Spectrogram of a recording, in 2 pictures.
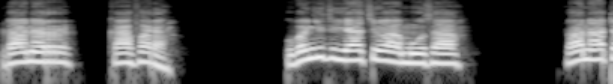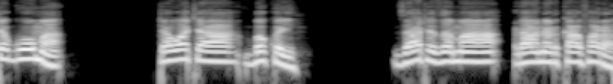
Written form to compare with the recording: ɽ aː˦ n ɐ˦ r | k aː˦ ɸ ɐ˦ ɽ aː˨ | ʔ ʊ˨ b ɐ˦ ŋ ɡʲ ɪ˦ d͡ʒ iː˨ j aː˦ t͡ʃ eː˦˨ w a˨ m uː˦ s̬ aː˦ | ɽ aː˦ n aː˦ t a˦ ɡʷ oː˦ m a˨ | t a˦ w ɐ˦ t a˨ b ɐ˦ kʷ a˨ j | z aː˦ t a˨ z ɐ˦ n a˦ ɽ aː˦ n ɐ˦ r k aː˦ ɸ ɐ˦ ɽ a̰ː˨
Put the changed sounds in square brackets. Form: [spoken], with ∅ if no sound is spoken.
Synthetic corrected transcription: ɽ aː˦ n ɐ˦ r | k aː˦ ɸ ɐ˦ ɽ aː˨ | ʔ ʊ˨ b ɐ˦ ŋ ɡʲ ɪ˦ d͡ʒ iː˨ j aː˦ t͡ʃ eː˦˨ w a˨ m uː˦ s̬ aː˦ | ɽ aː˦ n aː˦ t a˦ ɡʷ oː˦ m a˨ | t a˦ w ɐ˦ t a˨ b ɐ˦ kʷ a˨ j | z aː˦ t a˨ z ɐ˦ [m] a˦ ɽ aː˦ n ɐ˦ r k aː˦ ɸ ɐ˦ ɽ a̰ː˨

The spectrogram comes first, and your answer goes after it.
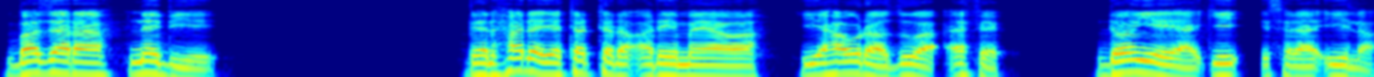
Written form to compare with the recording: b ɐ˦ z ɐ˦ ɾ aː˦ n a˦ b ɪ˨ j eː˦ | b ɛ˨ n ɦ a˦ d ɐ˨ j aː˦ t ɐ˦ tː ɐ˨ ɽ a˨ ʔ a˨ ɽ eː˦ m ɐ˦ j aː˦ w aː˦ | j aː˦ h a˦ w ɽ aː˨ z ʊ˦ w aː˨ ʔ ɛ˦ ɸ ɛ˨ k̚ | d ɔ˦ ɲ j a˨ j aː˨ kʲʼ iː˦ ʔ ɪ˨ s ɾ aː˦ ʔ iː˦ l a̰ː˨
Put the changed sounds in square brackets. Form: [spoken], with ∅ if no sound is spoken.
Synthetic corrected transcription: b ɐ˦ z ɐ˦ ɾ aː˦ n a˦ b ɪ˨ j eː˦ | b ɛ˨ n ɦ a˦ d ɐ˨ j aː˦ t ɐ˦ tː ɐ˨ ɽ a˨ ʔ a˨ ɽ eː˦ m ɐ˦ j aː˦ w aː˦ | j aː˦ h a˦ w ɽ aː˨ z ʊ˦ w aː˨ ʔ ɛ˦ ɸ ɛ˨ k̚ | d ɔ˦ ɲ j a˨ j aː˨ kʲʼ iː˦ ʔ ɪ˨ s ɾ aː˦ ʔ iː˦ l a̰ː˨

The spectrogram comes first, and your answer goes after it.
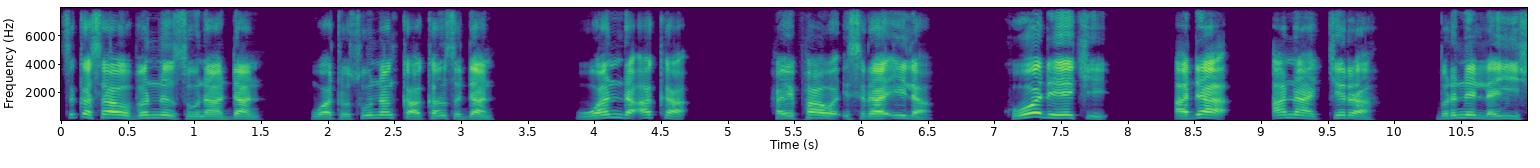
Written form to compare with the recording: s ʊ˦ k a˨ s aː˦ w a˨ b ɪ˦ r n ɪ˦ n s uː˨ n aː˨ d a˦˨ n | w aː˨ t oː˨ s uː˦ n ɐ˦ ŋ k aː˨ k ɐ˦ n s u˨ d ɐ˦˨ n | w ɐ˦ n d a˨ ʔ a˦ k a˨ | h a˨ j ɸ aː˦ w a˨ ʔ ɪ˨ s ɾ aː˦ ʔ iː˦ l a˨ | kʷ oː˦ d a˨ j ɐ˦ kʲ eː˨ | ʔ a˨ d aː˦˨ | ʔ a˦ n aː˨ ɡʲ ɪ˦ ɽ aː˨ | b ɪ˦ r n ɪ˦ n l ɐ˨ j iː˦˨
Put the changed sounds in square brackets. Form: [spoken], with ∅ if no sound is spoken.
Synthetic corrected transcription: s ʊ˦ k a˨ s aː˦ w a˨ b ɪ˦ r n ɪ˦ n s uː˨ n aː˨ d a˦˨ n | w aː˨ t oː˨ s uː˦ n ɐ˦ ŋ k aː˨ k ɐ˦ n s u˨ d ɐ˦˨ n | w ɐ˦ n d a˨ ʔ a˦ k a˨ | h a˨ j ɸ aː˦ w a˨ ʔ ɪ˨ s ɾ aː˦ ʔ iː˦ l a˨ | kʷ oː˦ d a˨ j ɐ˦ kʲ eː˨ | ʔ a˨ d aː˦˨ | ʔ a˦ n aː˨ [kʲ] ɪ˦ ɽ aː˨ | b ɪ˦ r n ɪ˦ n l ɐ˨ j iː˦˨

